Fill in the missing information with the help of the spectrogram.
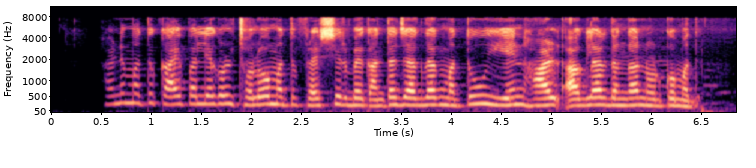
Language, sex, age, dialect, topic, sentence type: Kannada, female, 25-30, Northeastern, agriculture, statement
